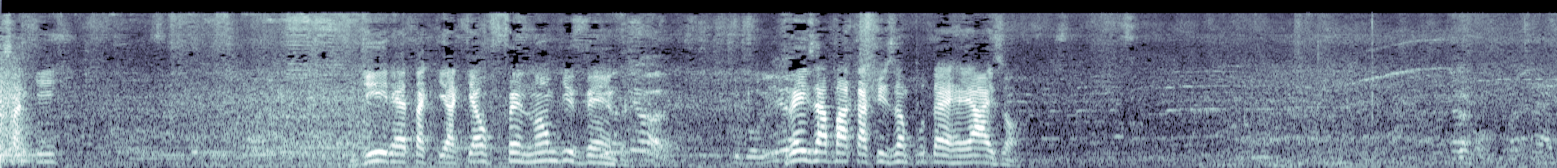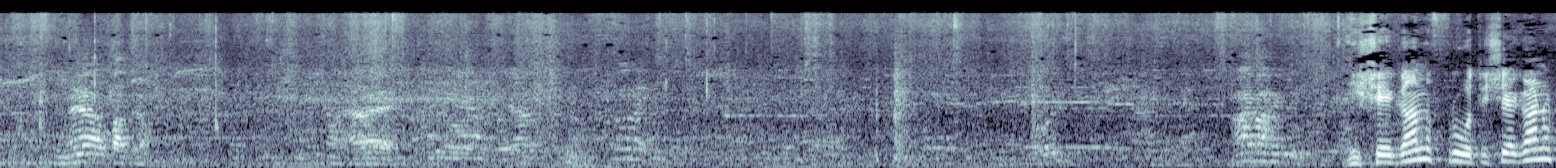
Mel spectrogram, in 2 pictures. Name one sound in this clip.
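Shoppers chat quietly in the background.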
